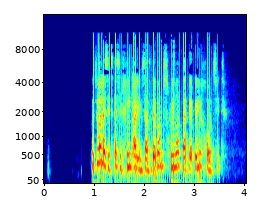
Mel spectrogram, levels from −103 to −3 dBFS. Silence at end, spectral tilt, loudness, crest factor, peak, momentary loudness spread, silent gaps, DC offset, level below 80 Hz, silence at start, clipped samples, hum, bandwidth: 0.55 s; -5.5 dB/octave; -22 LUFS; 18 dB; -4 dBFS; 7 LU; none; under 0.1%; -52 dBFS; 0.95 s; under 0.1%; none; 11.5 kHz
